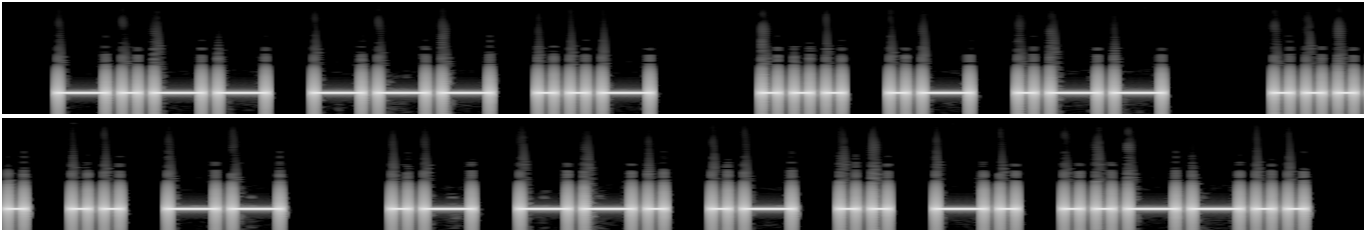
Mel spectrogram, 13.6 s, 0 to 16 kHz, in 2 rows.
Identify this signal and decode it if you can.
Morse code, heard as a keyed tone, about 15 wpm, 700 Hz. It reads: YOU SAW HIM AGAIN?
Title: Sentences from Top 1400 Words 15wpm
